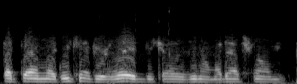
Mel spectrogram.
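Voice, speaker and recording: A young man from Boston, a guest on a casual chat, laughing often and talking in a relaxed way over a remote call. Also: medium pitch, a little fast, background noise. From Boston, USA. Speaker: guest, fighter. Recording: dry, dull call audio.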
